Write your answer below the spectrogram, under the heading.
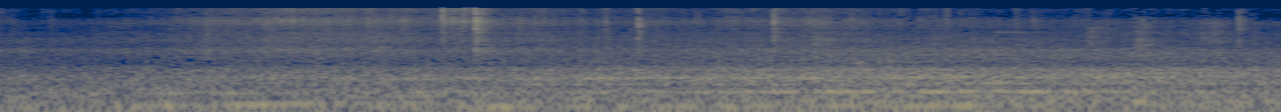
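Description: Low, steady rumble of a motor vehicle running nearby, with a faint engine hum that swells a little through the middle. A few faint light clicks sound over it.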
